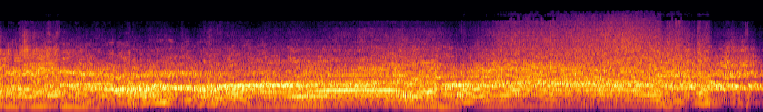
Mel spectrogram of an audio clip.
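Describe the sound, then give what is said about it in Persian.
Loud, continuous tire squeals from sports cars skidding and revving in front of Bustan-e Velayat on a Friday, with engine pitch rising and falling in sweeping arcs as the cars race and slide. “جمعه جلو بستان ولایت شده پاتوق ماشینای اسپورت.”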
